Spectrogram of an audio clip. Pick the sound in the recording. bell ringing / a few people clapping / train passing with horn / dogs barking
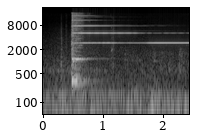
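bell ringing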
